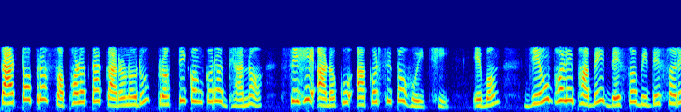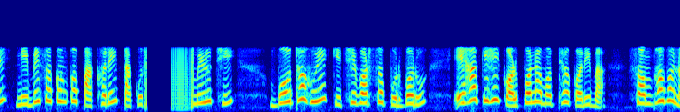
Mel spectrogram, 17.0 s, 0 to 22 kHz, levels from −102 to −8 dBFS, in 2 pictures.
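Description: At 10.31 s the cable is pulled and plugged in. A pop drops the speech to near silence for 0.56 s. While only the tip touches, a 50 Hz mains buzz sounds for 0.25 s. Another pop restores the narrow telephone-band speech at 10.93 s.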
